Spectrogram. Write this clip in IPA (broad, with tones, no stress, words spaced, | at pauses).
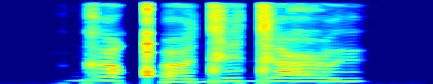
ɡø˦˨qʼø˨de˦ dɛ˦ʕy˦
